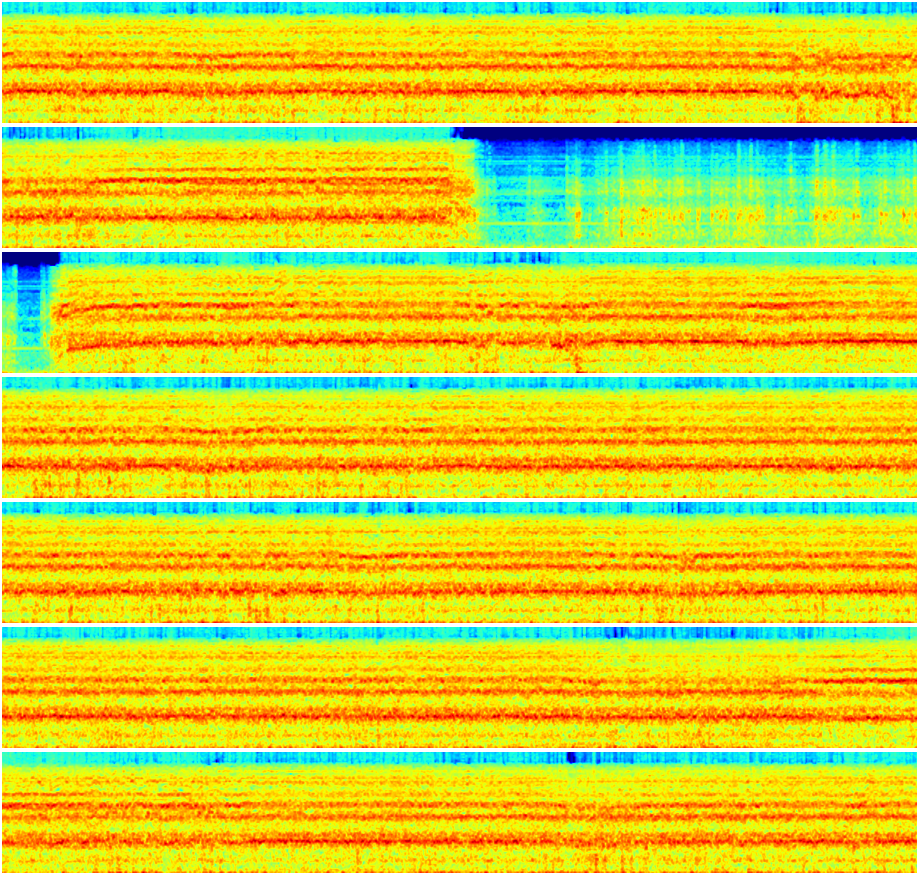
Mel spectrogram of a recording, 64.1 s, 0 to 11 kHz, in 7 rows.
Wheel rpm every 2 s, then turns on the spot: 240, 230, 240, 230, 210, 210, 190, 10, 20, 80, 220, 230, 230, 230, 230, 230, 230, 240, 230, 230, 230, 230, 230, 230, 240, 230, 210, 210, 220, 230, 220, 230.
14-18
